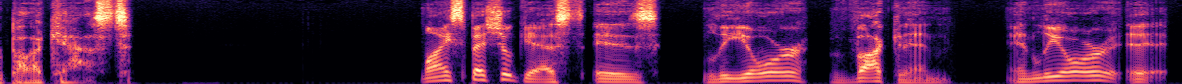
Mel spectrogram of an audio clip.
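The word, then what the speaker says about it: Lior: my special guest is leor Ven and leor it's spelled l i o r it's pronounced just like Christian Dior the brand so it's leor ban now he was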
